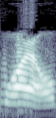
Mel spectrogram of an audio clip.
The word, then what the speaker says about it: Weil: Welcome to the show, Weil, the Corporate Blogging Guru. Donna, thank you. It's actually Weil, but that's neither here nor there. Am I saying it wrong? It is Weil, but it doesn't matter.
